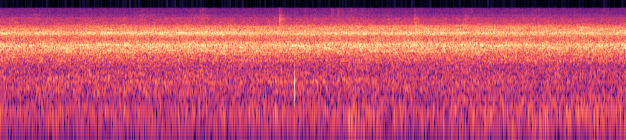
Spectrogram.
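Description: A train rumbles steadily as it starts to roll out of a station.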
